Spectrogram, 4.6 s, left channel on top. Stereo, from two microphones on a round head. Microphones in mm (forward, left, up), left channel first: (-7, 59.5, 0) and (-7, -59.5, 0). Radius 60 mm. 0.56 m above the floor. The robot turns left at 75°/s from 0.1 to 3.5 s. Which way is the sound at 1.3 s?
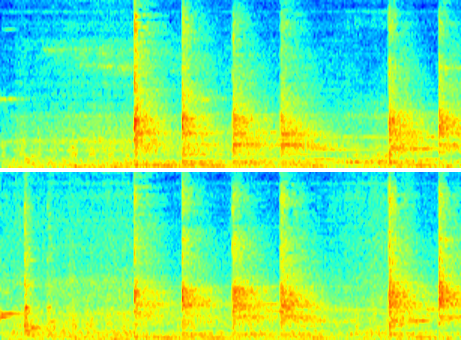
15° left.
